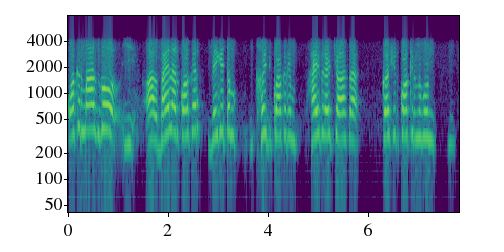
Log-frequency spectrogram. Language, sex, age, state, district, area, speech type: Kashmiri, female, 45-60, Jammu and Kashmir, Bandipora, urban, conversation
